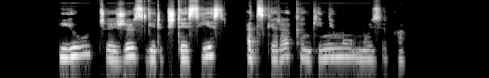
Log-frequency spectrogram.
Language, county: Lithuanian, Telšiai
